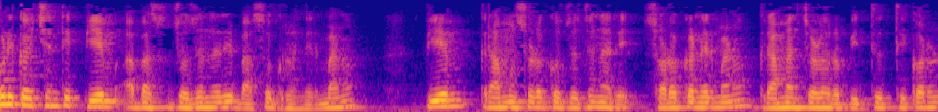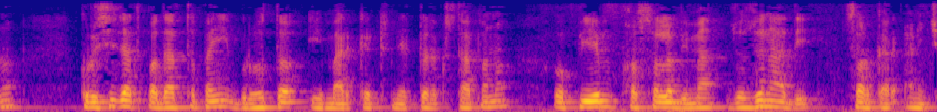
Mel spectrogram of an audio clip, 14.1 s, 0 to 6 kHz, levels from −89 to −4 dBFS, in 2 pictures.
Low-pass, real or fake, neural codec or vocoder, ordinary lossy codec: 5.4 kHz; real; none; none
